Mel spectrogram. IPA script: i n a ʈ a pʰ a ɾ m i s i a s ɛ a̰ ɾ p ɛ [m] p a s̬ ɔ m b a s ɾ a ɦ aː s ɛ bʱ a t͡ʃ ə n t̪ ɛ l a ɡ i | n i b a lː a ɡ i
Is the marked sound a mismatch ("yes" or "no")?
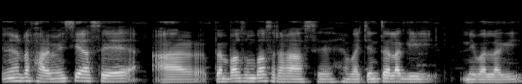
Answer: no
